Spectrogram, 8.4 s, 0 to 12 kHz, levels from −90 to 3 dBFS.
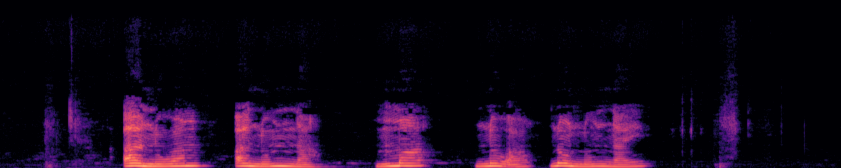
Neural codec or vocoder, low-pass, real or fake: none; 10.8 kHz; real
